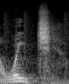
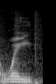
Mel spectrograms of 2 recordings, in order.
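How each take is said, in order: First: The T sound is heavy and strong. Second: The T sound is light and soft. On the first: This is how people from Rio usually say it. The speaker calls it wrong. "com T muito pesado" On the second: This is how native English speakers say it. The speaker calls it right. "eles falam um T muito mais leve"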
